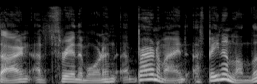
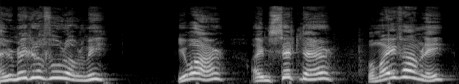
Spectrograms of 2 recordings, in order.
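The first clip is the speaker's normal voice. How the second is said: shouting traveller; 14 semitones higher, 7 dB louder than usual. Retold or imitated.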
